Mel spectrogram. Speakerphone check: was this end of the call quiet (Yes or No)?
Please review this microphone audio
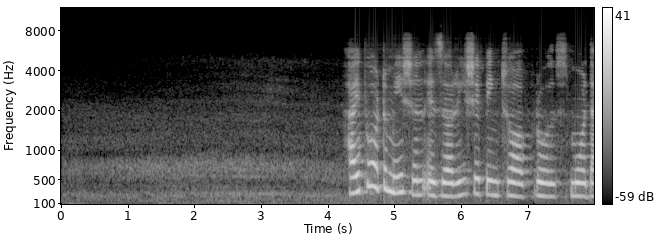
No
